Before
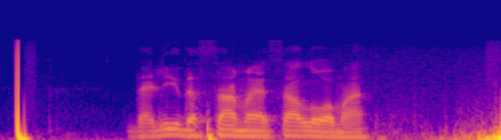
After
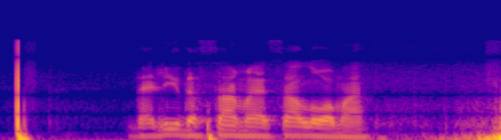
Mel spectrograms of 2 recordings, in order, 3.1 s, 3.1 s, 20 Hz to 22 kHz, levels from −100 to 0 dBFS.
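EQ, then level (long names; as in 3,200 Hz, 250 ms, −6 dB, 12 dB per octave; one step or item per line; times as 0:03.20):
low-shelf EQ 410 Hz −10 dB
phaser with its sweep stopped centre 1,000 Hz, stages 8
+5.5 dB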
